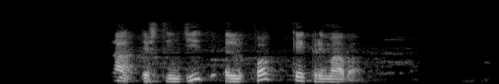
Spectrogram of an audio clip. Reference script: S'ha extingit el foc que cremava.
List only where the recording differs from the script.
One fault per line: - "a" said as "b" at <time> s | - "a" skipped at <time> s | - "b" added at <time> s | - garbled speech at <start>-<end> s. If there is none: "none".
none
